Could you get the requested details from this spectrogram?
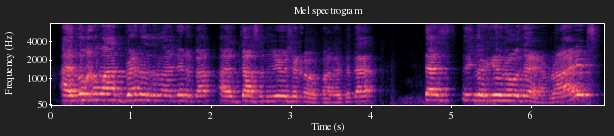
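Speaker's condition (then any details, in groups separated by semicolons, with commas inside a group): Cerebral palsy; from birth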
